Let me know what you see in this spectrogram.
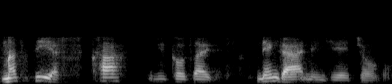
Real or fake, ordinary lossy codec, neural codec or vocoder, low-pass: fake; AAC, 24 kbps; codec, 16 kHz, 1.1 kbps, Voila-Tokenizer; 3.6 kHz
